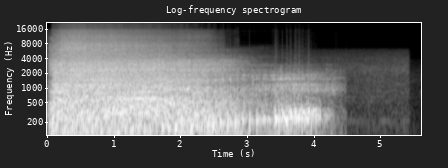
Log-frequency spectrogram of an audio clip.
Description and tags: Dragon Roar
I made this sound with some recordings of me (basically being a dork) coughing, growling, snorting, blowing into the microphone and more.
It would be a great sound for a game or animation or movie, whatever you want.
If you do use this sound, please tell me and leave a link to it, I'd love to see how you use it.
Roar, Creature, Dragon, Growl, Monster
